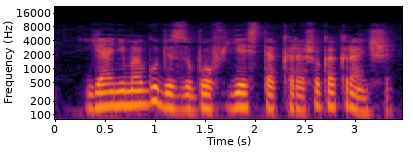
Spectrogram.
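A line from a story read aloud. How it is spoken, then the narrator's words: Disconsolate, listless mutter. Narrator (Russian): казалось, утратила всякий интерес к разговору, пробормотала безутешно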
